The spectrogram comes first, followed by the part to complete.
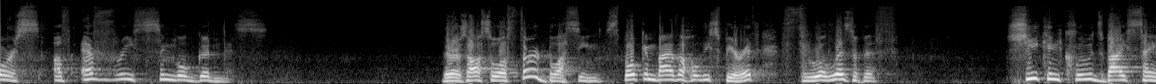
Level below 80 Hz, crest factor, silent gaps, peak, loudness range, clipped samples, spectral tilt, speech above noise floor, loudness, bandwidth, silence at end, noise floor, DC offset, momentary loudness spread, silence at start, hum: -50 dBFS; 12 dB; none; 0 dBFS; 6 LU; 0.2%; -7 dB/octave; 43 dB; -12 LUFS; 15 kHz; 0 s; -54 dBFS; under 0.1%; 11 LU; 0 s; none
